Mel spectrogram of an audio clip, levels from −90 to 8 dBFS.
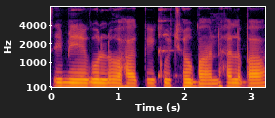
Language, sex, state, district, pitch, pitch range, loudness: Bhojpuri, male, Bihar, Muzaffarpur, 120 Hz, 120-125 Hz, -17 LUFS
